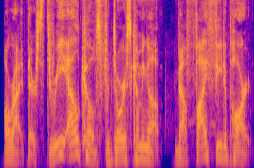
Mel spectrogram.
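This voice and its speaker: A young, self-assured paranormal investigator played by a man with an animated, swooping delivery and a dry close sound. He is sarcastic and a bit bossy, as heard in audio drama. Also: medium pitch, normal speed, breathy edge, no echo. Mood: urgent.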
